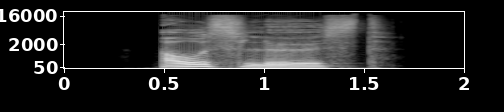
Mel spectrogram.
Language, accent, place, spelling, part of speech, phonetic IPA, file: German, Germany, Berlin, auslöst, verb, [ˈaʊ̯sˌløːst], De-auslöst.ogg
- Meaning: inflection of auslösen: 1. second/third-person singular dependent present 2. second-person plural dependent present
